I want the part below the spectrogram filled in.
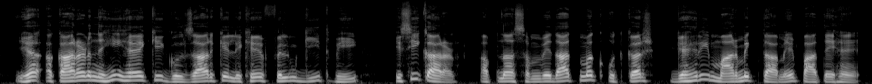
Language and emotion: Hindi, neutral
